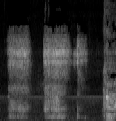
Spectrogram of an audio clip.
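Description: Loud nose blowing in several forceful, hissy honks: two long blasts, a short follow-up snort, then another burst starting at the end, with no talking.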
